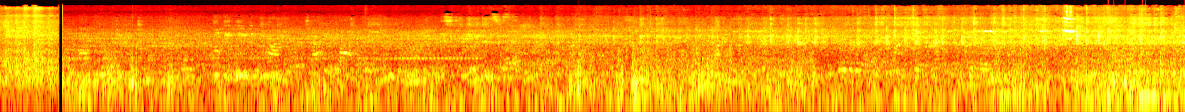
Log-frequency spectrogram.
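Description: A train rolls slowly along the tracks, quieter and farther off.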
